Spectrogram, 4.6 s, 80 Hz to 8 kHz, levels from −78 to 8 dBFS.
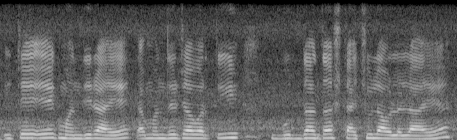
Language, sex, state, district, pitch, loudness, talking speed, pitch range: Marathi, male, Maharashtra, Mumbai Suburban, 205 Hz, -13 LUFS, 145 wpm, 195-220 Hz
